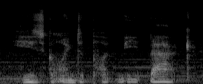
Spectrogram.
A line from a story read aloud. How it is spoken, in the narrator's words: Percy whispered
